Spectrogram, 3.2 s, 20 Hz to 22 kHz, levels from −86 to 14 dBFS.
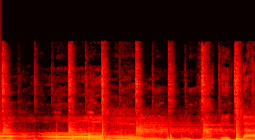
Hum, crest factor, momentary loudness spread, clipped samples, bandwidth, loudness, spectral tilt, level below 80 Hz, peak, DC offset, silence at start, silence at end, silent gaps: none; 16 dB; 5 LU; under 0.1%; 16 kHz; -27 LUFS; -5 dB/octave; -32 dBFS; -10 dBFS; under 0.1%; 0 s; 0 s; none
